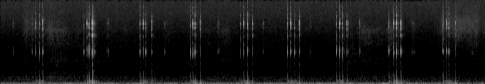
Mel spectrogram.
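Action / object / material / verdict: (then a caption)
tap / small plastic bear-shaped night lamp / plastic / none. A small lit bear night light with a hollow frosted plastic or silicone shell is tapped with long nails and fingertips. Light, crisp clicking taps come in small clusters at a steady pace of roughly one per second over a low, steady hum.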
